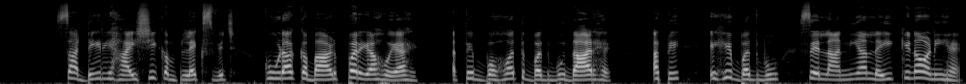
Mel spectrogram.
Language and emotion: Punjabi, disgusted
